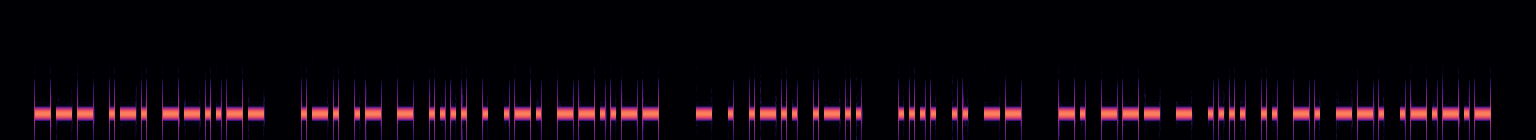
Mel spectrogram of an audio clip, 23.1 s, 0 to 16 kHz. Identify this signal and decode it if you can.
Morse code, heard as a keyed tone, about 15 wpm, 700 Hz. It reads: OR, RATHER, TELL HIM NOTHING.
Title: Sentences from Top 700 Words 15wpm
